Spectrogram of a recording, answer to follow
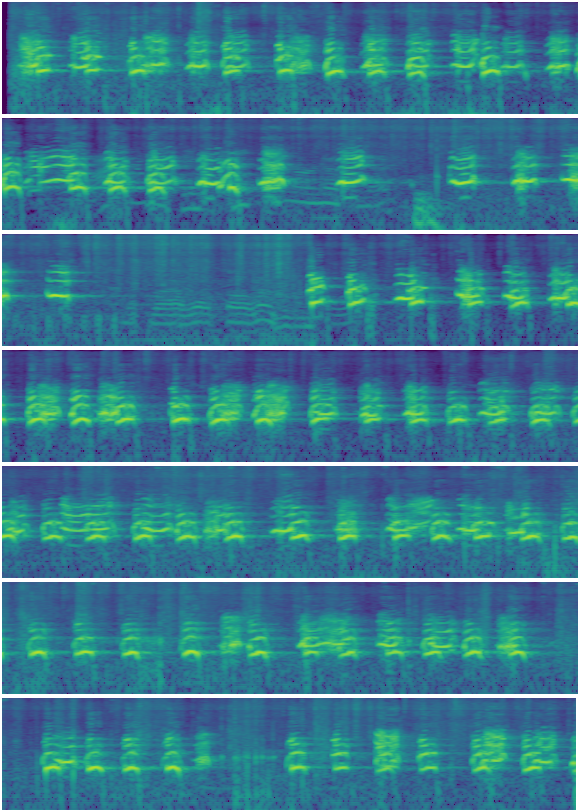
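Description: Beagle hounds baying on a rabbit's scent trail, a rapid run of short, repeated cries several a second. The cry breaks off for a couple of seconds about a third of the way in, then picks up again.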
